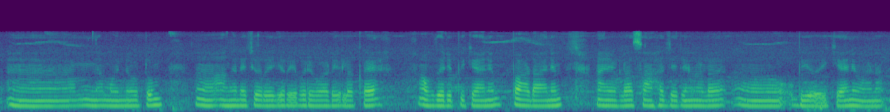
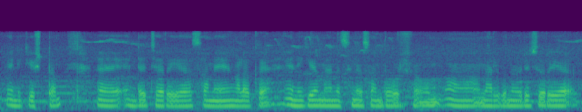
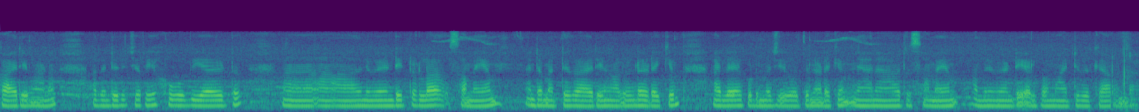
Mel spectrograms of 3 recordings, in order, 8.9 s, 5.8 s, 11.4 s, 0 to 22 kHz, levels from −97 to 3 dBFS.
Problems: background sounds at intervals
